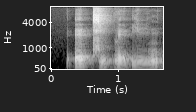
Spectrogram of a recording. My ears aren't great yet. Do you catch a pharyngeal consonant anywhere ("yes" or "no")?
no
